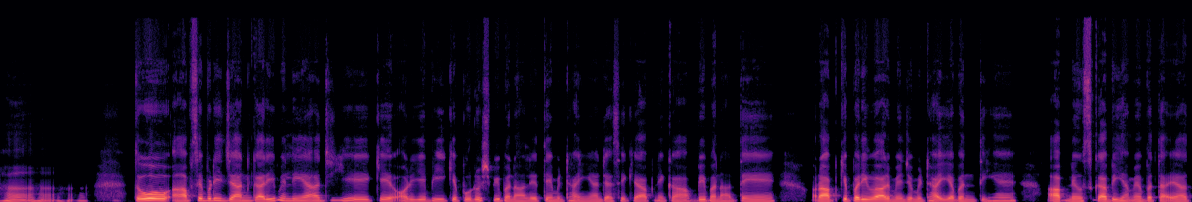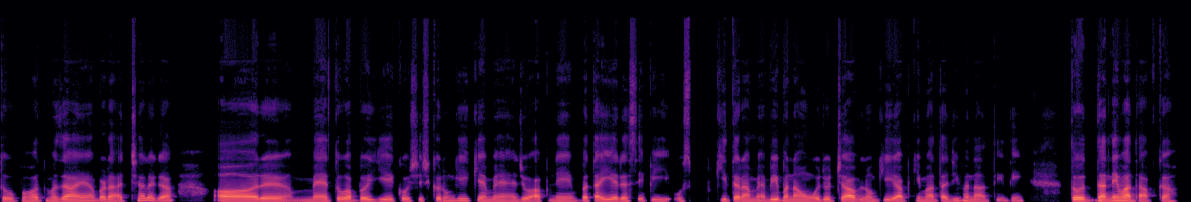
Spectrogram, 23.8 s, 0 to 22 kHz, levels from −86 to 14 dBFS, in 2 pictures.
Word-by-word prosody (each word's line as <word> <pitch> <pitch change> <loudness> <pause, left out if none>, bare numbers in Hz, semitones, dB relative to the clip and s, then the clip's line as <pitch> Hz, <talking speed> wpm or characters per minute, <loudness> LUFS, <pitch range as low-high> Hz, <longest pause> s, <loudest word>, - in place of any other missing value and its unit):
हाँ, 150 -7 -5
हाँ, 180 - -9 0.2
हाँ। 195 - -15 0.5
तो 210 +1 +10
आपसे 180 +5 +2
बड़ी 215 +1 0
जानकारी 175 -1 +2
मिली 195 -5 -3
आज 180 +1 -1
ये 205 -9 -3
कि 165 -1 0
और 150 - -3
ये 155 +1 -3
भी 175 +2 -5
कि - - 0
पुरुष 165 +3 -3
भी - - -1
बना 155 -3 -3
लेते 155 +2 -4
हैं 165 - -4
मिठाइयाँ 155 0 -6
जैसे 150 +1 -5
कि - - -4
आपने 130 - -3
कहा - - -4
आप - - -6
भी 160 - 0
बनाते 155 -2 -5
हैं 145 +1 -5 0.4
और - - -1
आपके 150 +5 +5
परिवार 160 -4 +5
में 155 0 -5
जो 155 - -3
मिठाइयाँ 150 -1 -1
बनती 145 +1 -5
हैं, 180 +2 -6 0.4
आपने 155 +1 +2
उसका 160 0 +2
भी 165 +2 -1
हमें 155 -3 -4
बताया 150 +1 -1
तो 155 0 -1
बहुत 175 +3 -2
मज़ा 160 +2 +1
आया। 180 +2 0
बड़ा 155 0 +1
अच्छा 230 - -4
लगा 245 - 0 0.5
और 155 -1 +5 0.3
मैं 160 0 -3
तो 170 - 0
अब 165 - -8 0.2
ये 155 -1 -1
कोशिश 160 +5 -5
करूँगी 190 +5 -3
कि 175 - -1
मैं 160 0 -5
जो 155 0 -1
आपने 155 0 -2
बताई 150 +2 +1
है 170 - +3
रेसिपी 160 +1 -5
उसकी 175 0 -11
तरह 155 -1 +1
मैं 140 -3 -5
भी 170 +1 +3
बनाऊँ। 160 -1 -1
वो 155 -1 -1
जो 155 - -1
चावलों 150 +2 +3
की 155 -2 -3
आपकी 140 +2 0
माताजी 150 +4 -3
बनाती 150 -7 -5
थीं, - - -10 0.5
तो 180 -1 +7
धन्यवाद 180 +1 +3
आपका। 140 +2 -3
160 Hz, 200 wpm, -22 LUFS, 155-175 Hz, 0.5 s, तो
